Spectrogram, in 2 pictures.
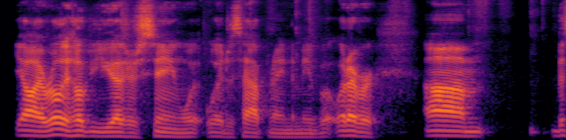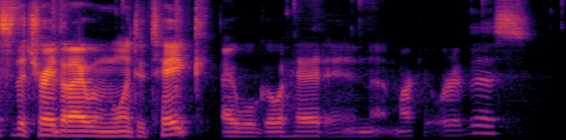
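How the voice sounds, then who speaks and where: On a very clean recording with a silent background, a quiet man talks at a very fast pace, with big swings in loudness and ordinary pitch variation. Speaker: trading educator / youtuber. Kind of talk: screen-recorded tutorial. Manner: casual, filler-heavy. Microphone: mic being adjusted, reportedly quiet.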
